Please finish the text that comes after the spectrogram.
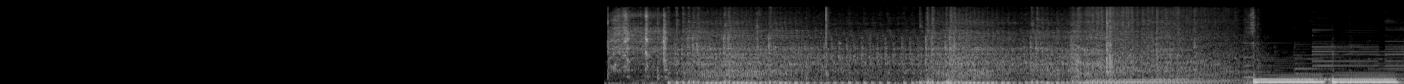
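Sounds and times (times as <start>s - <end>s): motorcycle engine running: 6.1s - 12.7s.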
